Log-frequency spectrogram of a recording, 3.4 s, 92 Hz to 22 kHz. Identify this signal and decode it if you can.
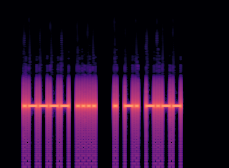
Morse code, heard as a keyed tone, about 30 wpm, 700 Hz. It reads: 1H ENY
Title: Winter Field Day Exchanges 30wpm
